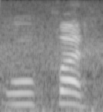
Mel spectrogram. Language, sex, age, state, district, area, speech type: Hindi, female, 30-45, Uttar Pradesh, Mau, rural, read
